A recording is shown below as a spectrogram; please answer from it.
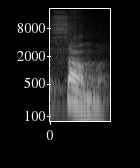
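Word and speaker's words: סם: But Samech Mem in Hebrew is read Sam. Sam means a drug.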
